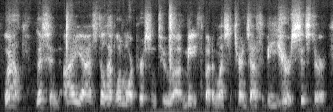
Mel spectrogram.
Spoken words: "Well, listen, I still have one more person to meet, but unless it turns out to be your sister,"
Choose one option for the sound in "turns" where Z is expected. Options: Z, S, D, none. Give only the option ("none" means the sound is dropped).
Z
